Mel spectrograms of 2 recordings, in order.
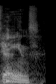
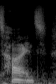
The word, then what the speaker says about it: Heinz: And I actually encountered different pronunciations of a name up for that center. So it's Heinz Center. – Just I thought like it's Haynes. It's Heinz.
